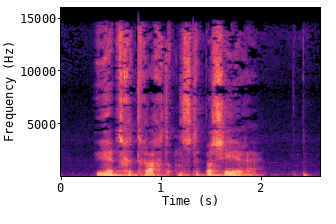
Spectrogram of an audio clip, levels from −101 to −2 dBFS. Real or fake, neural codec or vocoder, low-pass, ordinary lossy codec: real; none; 14.4 kHz; AAC, 48 kbps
